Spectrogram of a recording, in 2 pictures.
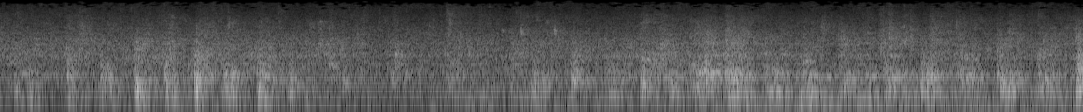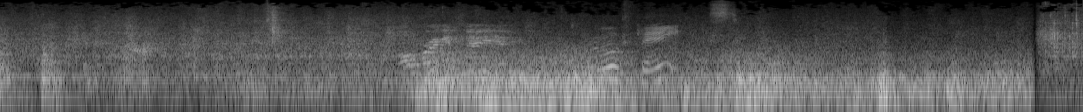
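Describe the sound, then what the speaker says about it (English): A sudden rainstorm rolls in with a steady roar of heavy rain and low thunder rumbling. The downpour swells louder partway through, and voices are heard over it indoors. "This rainstorm came out of nowhere."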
